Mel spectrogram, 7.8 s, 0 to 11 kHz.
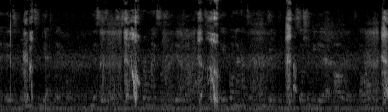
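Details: Fast, loud hiccups, present for about 30 minutes and on and off all day: sharp, abrupt voiced hiccups recurring irregularly over a quiet room background; ongoing hiccups (singultus).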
